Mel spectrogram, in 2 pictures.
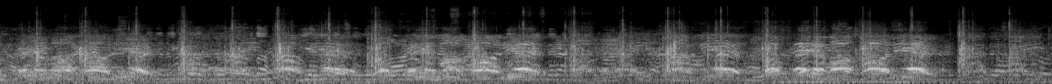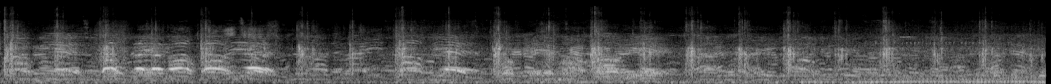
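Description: A crowd of protesting retirees shouting slogans in unison, with a regular sharp beat about twice a second keeping time under the chant.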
